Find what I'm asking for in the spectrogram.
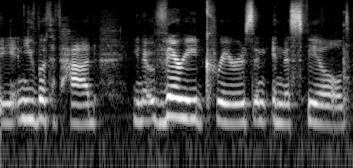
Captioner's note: none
